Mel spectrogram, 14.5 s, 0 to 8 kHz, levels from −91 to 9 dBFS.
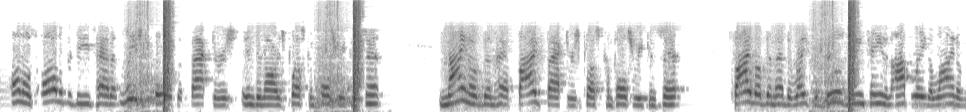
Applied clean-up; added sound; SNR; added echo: classical method spectral subtraction.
